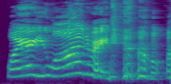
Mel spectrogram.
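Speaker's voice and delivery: high, loud exasperated scolding; mad. Retold or imitated. Streamer scolding the front room light, comically mad. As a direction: scold a misbehaving gadget, half laughing by the end. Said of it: "I'm just so mad".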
